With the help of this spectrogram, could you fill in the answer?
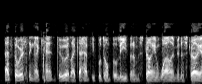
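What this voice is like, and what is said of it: Canadian-sounding accent, not Australian. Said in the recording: “you don't talk funny. Are you sure you're not an imposter of an Aussie? ... they had the accent. Neither of them were born in Canada, but they did spend a lot of their formative years there. So I just picked up the accent”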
